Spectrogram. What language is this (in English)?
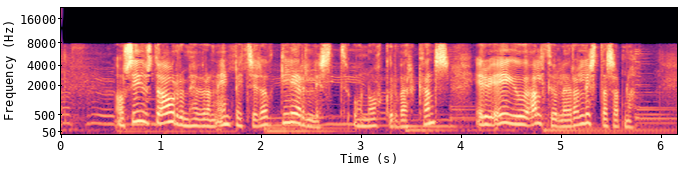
Icelandic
